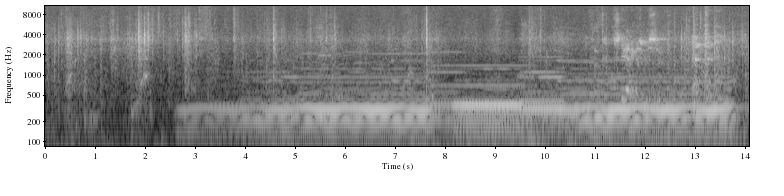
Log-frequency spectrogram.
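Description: Organ playing the introduction to a hymn: sustained chords that come in about two and a half seconds in and build in loudness, with a brief dip partway through and a pause near the end.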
